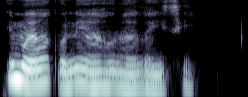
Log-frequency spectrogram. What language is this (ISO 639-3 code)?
kik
